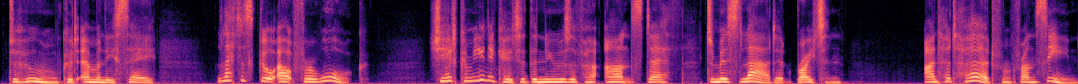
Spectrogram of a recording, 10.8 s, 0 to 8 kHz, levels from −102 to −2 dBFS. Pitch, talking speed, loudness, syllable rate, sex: 250 Hz, 170 wpm, -20 LUFS, 4.8 syllables/s, female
